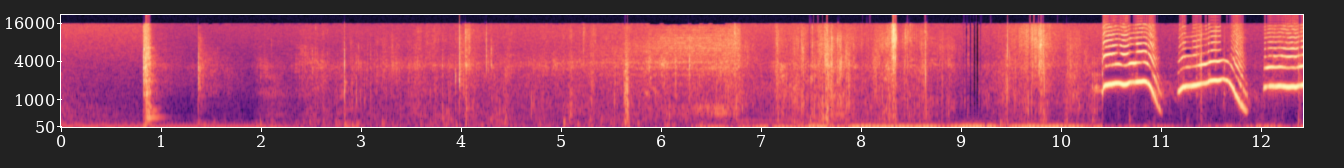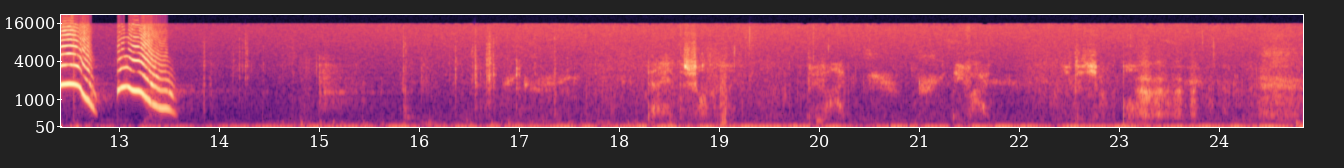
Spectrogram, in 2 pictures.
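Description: Four short, high elk mews in quick succession, each sliding down in pitch at its end, over loud rustling of brush and handling. Low whispering follows.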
